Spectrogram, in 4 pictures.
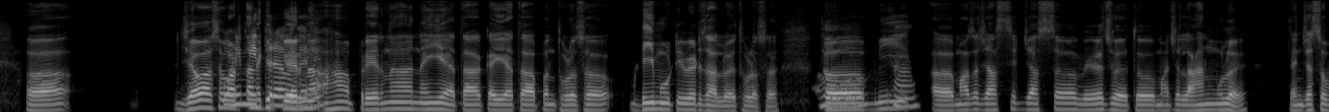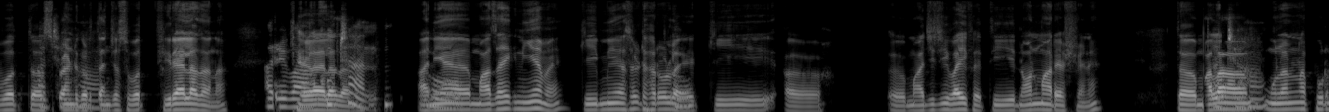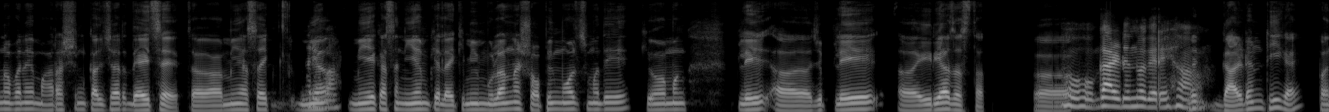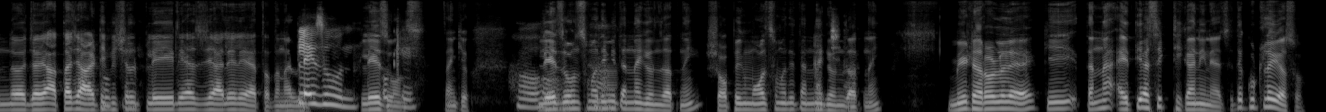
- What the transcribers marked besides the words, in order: other noise; other background noise; in English: "स्पेंड"; tapping; in English: "शॉपिंग"; in English: "झोन्स"; in English: "झोन्समध्ये"; in English: "झोन"; in English: "शॉपिंग"
- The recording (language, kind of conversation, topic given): Marathi, podcast, तुम्हाला प्रेरणा मिळवण्याचे मार्ग कोणते आहेत?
